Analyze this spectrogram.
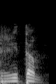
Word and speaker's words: rhythm: Then this one ఈజ్ రిథమ్, ఇక్కడ కూడా RHYTHM రిథమ్ అవుతుంది.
